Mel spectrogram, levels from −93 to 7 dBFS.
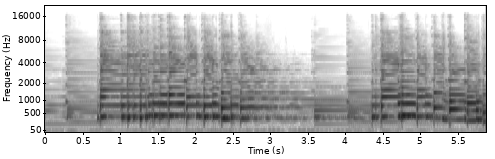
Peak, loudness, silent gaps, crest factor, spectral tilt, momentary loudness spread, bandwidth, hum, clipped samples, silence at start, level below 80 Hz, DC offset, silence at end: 0 dBFS; -17 LUFS; none; 18 dB; -3 dB/octave; 20 LU; 16.5 kHz; none; under 0.1%; 0 s; -56 dBFS; under 0.1%; 0 s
